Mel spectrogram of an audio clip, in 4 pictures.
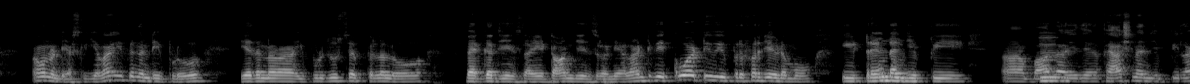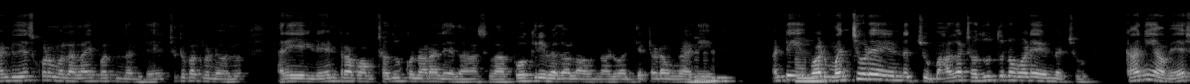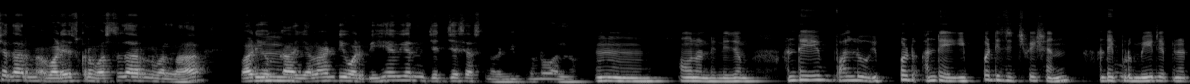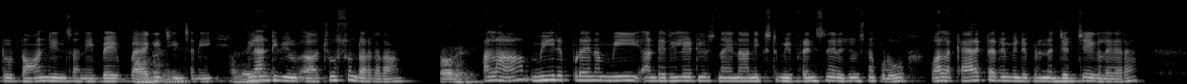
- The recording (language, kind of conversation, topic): Telugu, podcast, సాంప్రదాయ దుస్తులు మీకు ఎంత ముఖ్యం?
- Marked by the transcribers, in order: in English: "బెగ్గర్"; in English: "టోర్న్"; in English: "ప్రిఫర్"; in English: "ట్రెండ్"; unintelligible speech; in English: "బిహేవియర్‍ని జడ్జ్"; in English: "సిట్యుయేషన్"; in English: "టోర్న్ జీన్స్"; in English: "బ్యాగీ జీన్స్"; other background noise; in English: "రిలేటివ్స్‌నైన, నెక్స్ట్"; in English: "ఫ్రెండ్స్‌నైన"; in English: "క్యారెక్టర్‌ని"; in English: "జడ్జ్"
